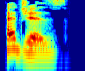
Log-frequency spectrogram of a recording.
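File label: "edges", British English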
